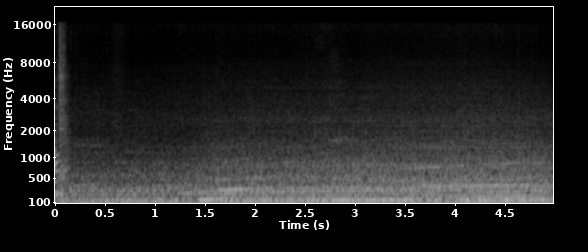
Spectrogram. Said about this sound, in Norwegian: Det er ikke full fart, men den, den går fint, den der 4,2 liter. Hvor mye hestekrefter var det ny i den motoren her? vet du 205 eller 220.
